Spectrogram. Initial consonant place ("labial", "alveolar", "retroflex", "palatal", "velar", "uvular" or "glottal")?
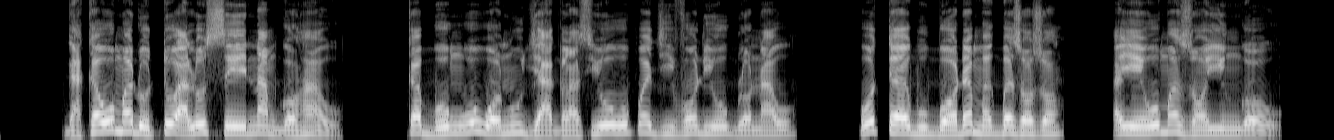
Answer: velar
